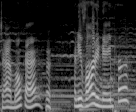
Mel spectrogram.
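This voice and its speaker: A woman's voice: medium pitch, sing-song, moderate pace. A woman streaming a game, reading dialogue aloud and reacting in a casual way. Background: game background music.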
